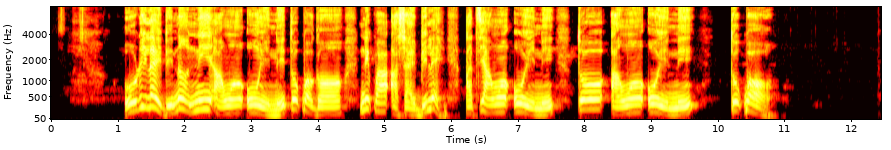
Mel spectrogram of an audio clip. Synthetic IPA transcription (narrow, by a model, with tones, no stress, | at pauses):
o˧ɾi˦lɛ˦i˦˨de˨˦nãː˦˨nĩ˦a˦˨w̃ɔ̃˧o˧j̃ĩ˨nĩ˨˦to˦k͡pɔ˦˨ɡã˧nĩ˦k͡pa˧ʔa˨ʃa˨i˨bi˨˦lɛ˦˨a˨ti˧a˨w̃ɔ̃˧o˧j̃ĩ˨nĩ˨˦to˦a˦˨w̃ɔ̃˧o˧j̃ĩ˨nĩ˨˦ | to˦k͡pɔ˦˨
